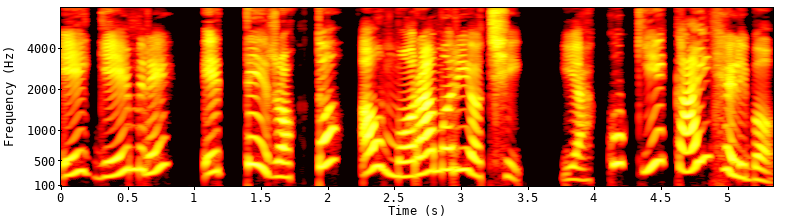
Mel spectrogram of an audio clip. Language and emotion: Odia, disgusted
